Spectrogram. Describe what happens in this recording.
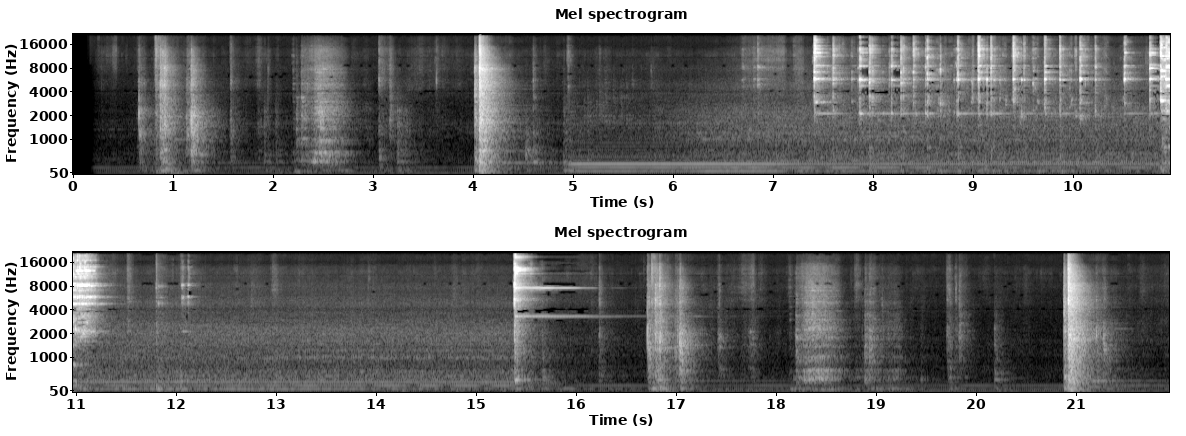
I’ve put something in the microwave. While I was waiting I was stirring my tea and when the microwave was finished I took my food out.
